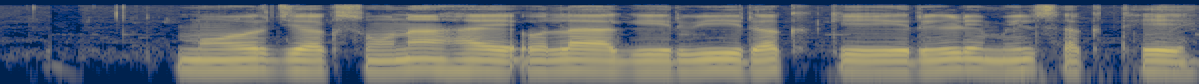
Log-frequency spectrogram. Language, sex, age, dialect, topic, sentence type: Chhattisgarhi, male, 18-24, Northern/Bhandar, banking, question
